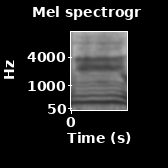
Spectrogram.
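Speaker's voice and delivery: very high mimicking meow; hammed-up crowd meow; mocking moan. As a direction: copy the moan back at him as a sick joke. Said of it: "everybody in the crowd just going".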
